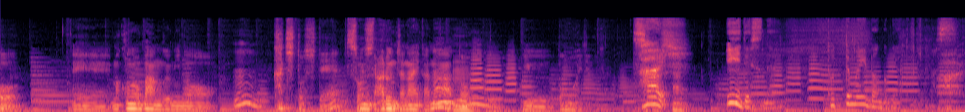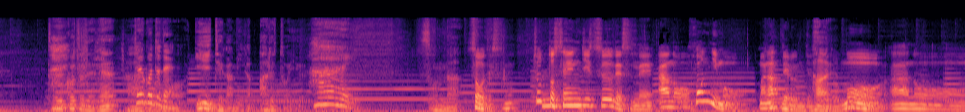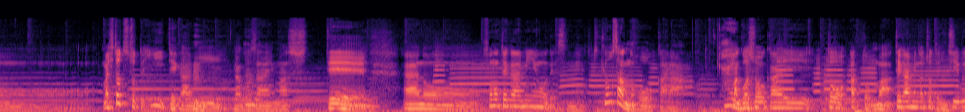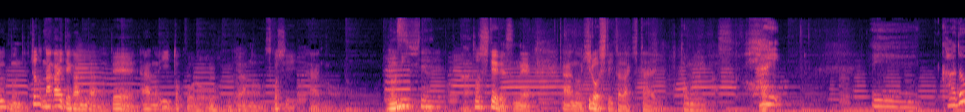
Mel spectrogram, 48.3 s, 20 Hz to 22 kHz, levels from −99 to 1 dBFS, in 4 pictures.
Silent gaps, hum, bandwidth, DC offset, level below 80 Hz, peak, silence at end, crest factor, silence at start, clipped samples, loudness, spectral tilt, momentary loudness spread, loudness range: none; none; 12 kHz; under 0.1%; -42 dBFS; -10 dBFS; 0 s; 20 dB; 0 s; under 0.1%; -29 LUFS; -6 dB/octave; 16 LU; 7 LU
